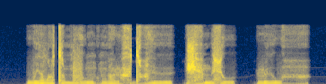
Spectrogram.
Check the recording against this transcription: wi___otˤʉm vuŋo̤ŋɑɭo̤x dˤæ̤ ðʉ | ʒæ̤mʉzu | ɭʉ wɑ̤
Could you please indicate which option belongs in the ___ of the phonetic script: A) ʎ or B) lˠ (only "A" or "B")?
B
